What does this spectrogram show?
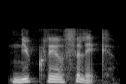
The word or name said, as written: nucleophilic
